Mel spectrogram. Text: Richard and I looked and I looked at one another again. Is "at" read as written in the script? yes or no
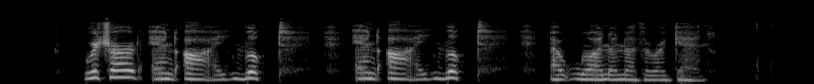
yes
